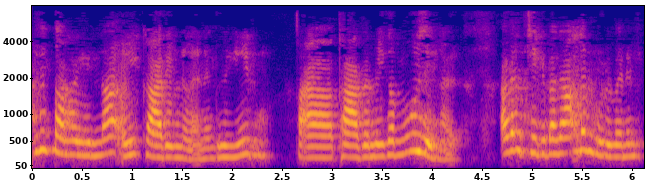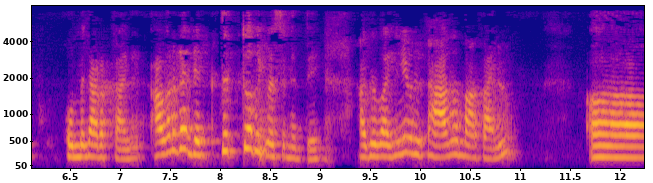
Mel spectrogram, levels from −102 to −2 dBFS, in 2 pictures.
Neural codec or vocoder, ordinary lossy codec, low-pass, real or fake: codec, 16 kHz, 1.1 kbps, Voila-Tokenizer; MP3, 32 kbps; 7.2 kHz; fake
